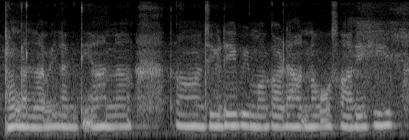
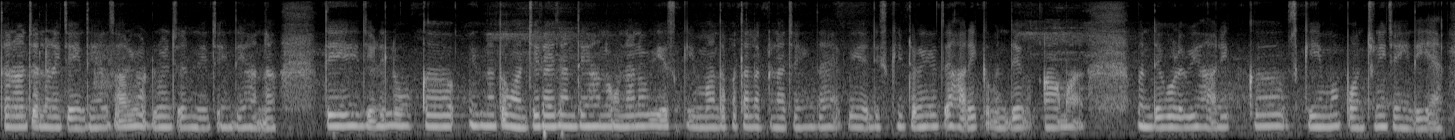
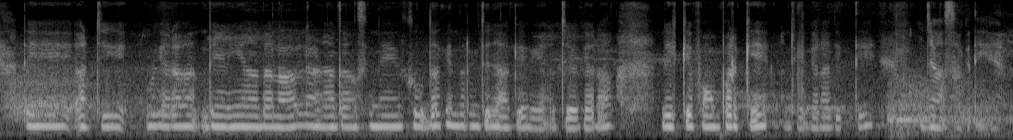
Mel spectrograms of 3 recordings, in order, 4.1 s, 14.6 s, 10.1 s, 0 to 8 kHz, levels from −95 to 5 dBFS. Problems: constant background noise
